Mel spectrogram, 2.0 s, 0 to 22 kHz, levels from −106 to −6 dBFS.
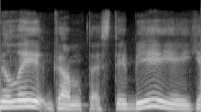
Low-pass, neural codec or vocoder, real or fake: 14.4 kHz; none; real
